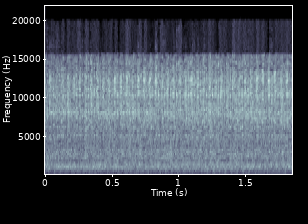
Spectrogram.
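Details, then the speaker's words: Rototiller single-cylinder engine after carburetor cleaning, warm after about 20 minutes running, fuel shut off to run dry: quick regular putter holding even beat at low idle; idles right down, healthy. "Now I'll wait and tell you about the exhaust here after. Idles right down too, eh?"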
